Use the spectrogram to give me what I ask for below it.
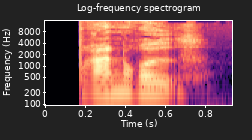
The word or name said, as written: brandrød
